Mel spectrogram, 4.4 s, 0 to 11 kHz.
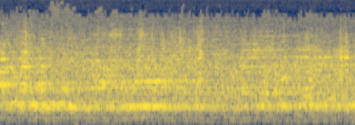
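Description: IndyCar race cars' twin-turbo V6 engines running on the oval, a steady high whine over the hiss of track noise.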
